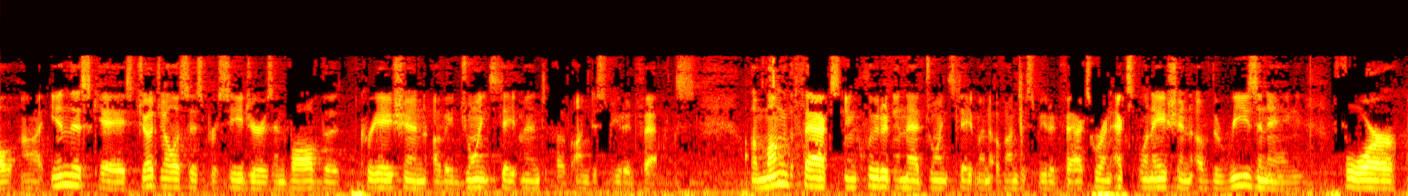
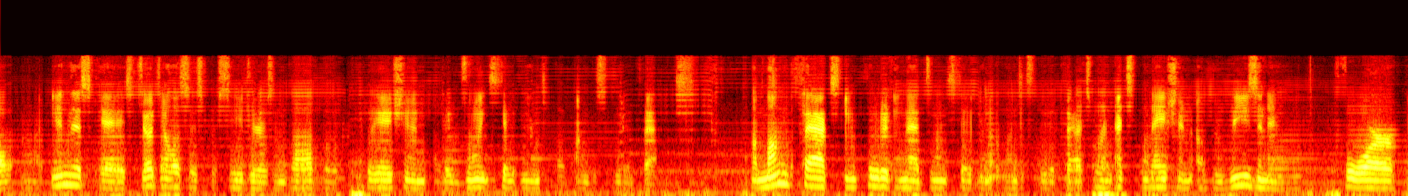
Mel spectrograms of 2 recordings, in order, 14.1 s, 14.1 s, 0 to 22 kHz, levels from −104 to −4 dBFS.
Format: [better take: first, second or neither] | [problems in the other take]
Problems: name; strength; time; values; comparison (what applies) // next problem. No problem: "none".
first | noise reduction (neural separator model SepFormer DNS4)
